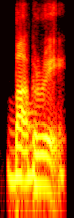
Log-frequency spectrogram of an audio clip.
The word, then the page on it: Barbary: Indian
